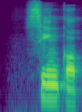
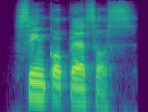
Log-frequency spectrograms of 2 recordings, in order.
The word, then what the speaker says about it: cinco: A las cinco is spelled as A-L-A-S hyphen S-I-N-G-K-O. In money matters, cinco, on its own, refers to the 5-centavo coin, unless if it is followed by pesos, as in cinco pesos. Cinco pesos. Cinco pesos. Cinco pesos is spelled as S-I-N-G-K-O space P-E-S-O-S. Again, the Tagalized Spanish word for 5 is cinco.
